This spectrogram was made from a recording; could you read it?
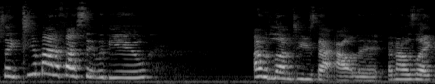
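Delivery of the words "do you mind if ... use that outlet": put-on high, cute Southern accent. Retelling what a woman asked at the speaker's table, cute Southern accent. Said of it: "she's got this like cute southern accent".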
